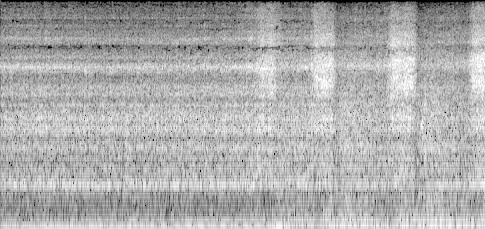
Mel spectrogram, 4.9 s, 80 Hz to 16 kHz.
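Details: 1959 Chevrolet Bel Air 348 V8, Rochester 4-Jet carburetor, after repairing accelerator pump to fix cold hard start and hesitation: steady deep even idle with short hissy bursts on throttle blips; normal idle.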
